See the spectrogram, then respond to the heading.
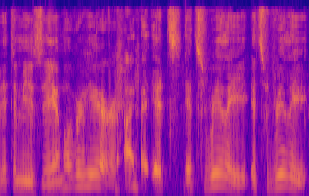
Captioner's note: laughter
